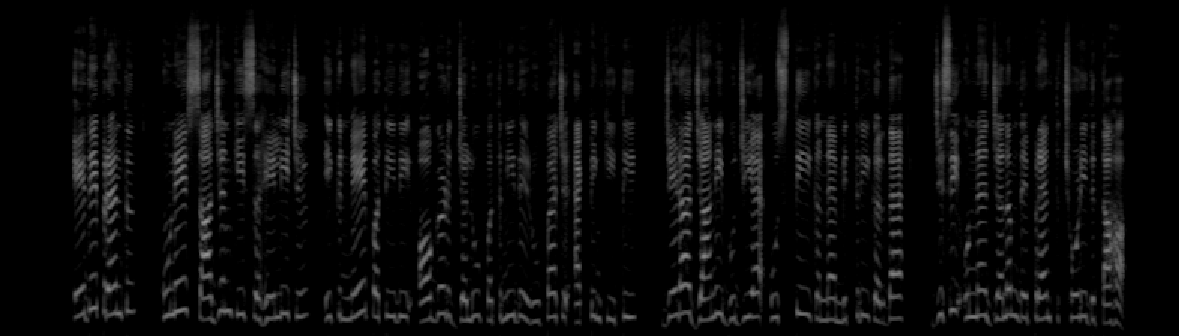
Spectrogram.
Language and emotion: Dogri, neutral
